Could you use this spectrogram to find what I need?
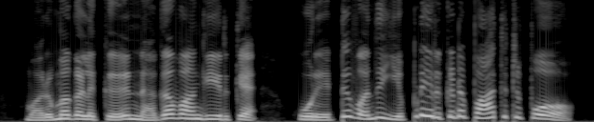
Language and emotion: Tamil, happy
